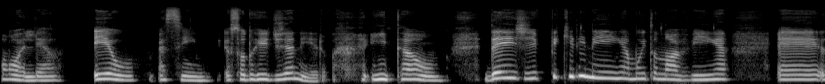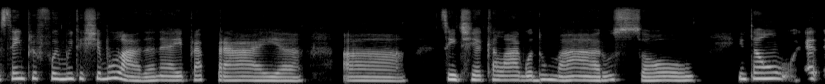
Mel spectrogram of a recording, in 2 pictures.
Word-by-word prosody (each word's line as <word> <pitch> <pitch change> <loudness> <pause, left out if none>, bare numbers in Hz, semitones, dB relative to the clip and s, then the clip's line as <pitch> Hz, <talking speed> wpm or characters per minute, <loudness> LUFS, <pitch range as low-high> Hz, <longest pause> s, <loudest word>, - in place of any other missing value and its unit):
Olha, 190 -4 0 0.3
eu 220 -5 +4 0.2
assim, 195 -5 -2
eu 205 - -4
sou 225 +2 +1
do 230 - 0
Rio 230 0 +4
de 215 +1 -1
Janeiro, 210 - +1 0.4
então 230 -5 +4 0.4
desde 280 0 +4
pequenininha, 330 -7 +5
muito 260 +1 -1
novinha, 225 0 +1 0.5
eh, 225 0 0
eu - - -2
sempre 270 +4 -1
fui 265 -1 -3
muito 255 +2 0
estimulada, 245 -10 -1
né, 195 0 -3
a 185 - -2
ir 190 - -3
pra 205 +2 -5
praia, 180 -2 -2 0.4
a 175 -2 -4 0.4
sentir 220 -1 0
aquela 205 -1 -3
água 195 0 -2
do 215 +4 -2
mar, 190 -2 0
o 200 - -3
sol, 185 -3 -2 0.5
então, 270 +2 0 0.2
é - - 0
215 Hz, 125 wpm, -22 LUFS, 185-250 Hz, 0.5 s, pequenininha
